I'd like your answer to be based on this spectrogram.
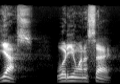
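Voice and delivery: mock-stern, acted stern voice. Telling the anecdote, the speaker voices the father answering his older son, retelling a stern reply. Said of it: "the father said sternly".

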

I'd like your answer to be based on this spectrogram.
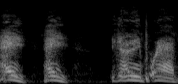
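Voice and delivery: very quiet, high, hushed stage whisper. Acting out a friend at the window at night: acted stage whisper. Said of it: "he's probably whispering with a stage whisper through the window".

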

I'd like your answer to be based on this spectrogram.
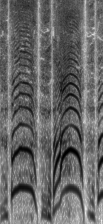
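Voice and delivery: put-on shrill, very loud, very high child's shrieking. Retelling a locked-in child's shrieking behind a bathroom door: imitating a child shrieking. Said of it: "he is just shrieking".

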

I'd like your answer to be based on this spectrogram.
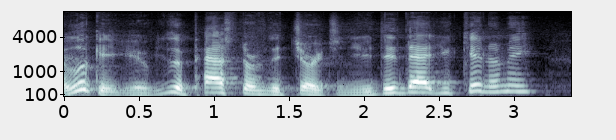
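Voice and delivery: hushed, accusing half-whisper, swooping pitch. Acting out the devil half-whispering accusations in a listener's ear: imitating the devil half-whispering. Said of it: "He's whispering in your ear".

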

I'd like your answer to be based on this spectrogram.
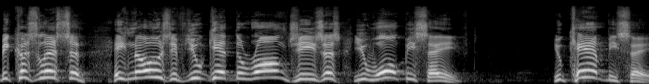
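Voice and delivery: impassioned, emotional, fired-up, worked-up preaching. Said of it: "I'm so emotional about this".

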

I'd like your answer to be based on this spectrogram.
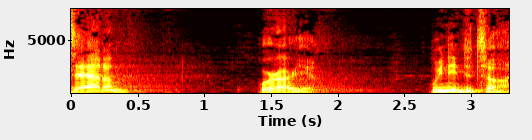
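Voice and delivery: gentle, very deep, soft calling voice. Speaker voicing God calling out to Adam, gentle God voice. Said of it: "God's voice was a gentle voice".

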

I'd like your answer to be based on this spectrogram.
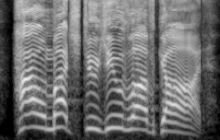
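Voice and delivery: booming preacher voice. Retelling a preacher proclaiming from the pulpit in church: imitating a preacher's booming voice. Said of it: "with a big, booming voice".

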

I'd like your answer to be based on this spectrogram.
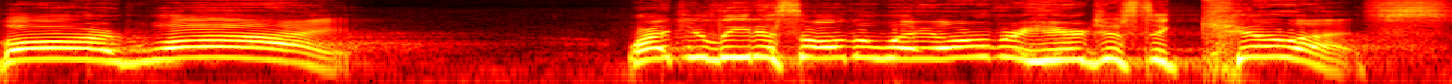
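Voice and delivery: put-on whiny voice. Acting out people complaining to the lord, mock whining. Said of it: "We have this whining".

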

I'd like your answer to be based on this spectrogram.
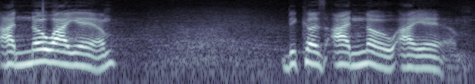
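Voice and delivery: very slow, heartfelt, sure and confident. Leading the audience in repeating a statement: said with feeling and confidence. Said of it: "with a little confidence".

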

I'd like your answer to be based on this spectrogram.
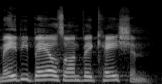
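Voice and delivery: shrill, very loud, high, jeering, mocking shout. Retelling Elijah shouting at people crying out to their god, retelling a mocking shout. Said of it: "he's mocking".

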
